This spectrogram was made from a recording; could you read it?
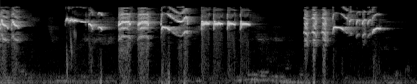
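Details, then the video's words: Orange-headed thrush in the fast 'teler' singing style, used as a lure to raise emotion and breeding urge: very high, rapid, sharp twittering and whistled phrases in dense bursts, separated by brief pauses. "PANCINGAN ANIS MERAH TELER || menaikan emosi dan birahi"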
